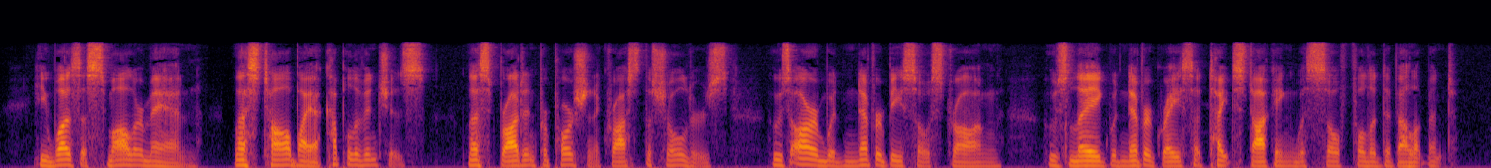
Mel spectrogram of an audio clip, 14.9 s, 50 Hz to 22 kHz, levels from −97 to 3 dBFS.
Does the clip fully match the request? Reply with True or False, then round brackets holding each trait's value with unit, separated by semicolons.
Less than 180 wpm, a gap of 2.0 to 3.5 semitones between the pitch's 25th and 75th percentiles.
True (155 wpm; 3.0 semitones)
